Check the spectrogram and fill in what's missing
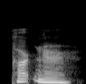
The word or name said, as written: partner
